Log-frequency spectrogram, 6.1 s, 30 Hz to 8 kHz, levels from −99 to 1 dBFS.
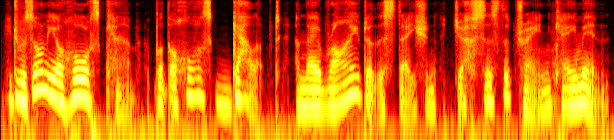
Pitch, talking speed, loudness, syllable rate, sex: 130 Hz, 215 wpm, -19 LUFS, 5.3 syllables/s, male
